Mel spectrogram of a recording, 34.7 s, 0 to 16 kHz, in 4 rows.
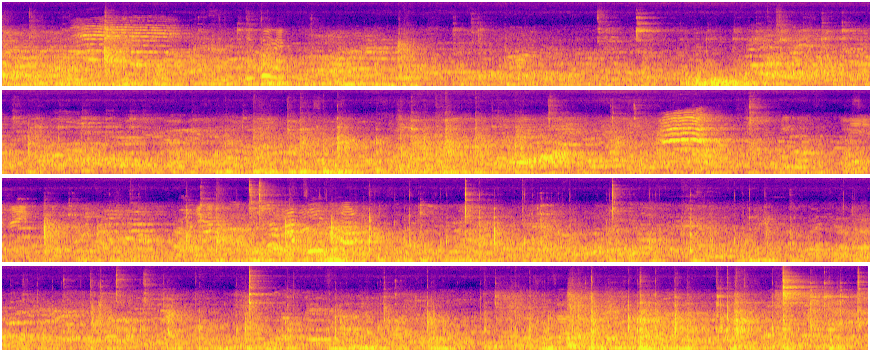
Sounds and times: voices by kids and parents 0:00.0 - 0:34.7
several drum sticks hitting simultaneously on a wooden table 0:29.9 - 0:34.7

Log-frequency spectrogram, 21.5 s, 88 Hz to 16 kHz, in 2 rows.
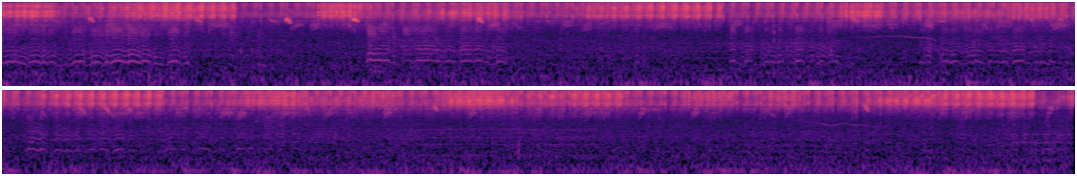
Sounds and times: many insects 0:00.0 - 0:21.4

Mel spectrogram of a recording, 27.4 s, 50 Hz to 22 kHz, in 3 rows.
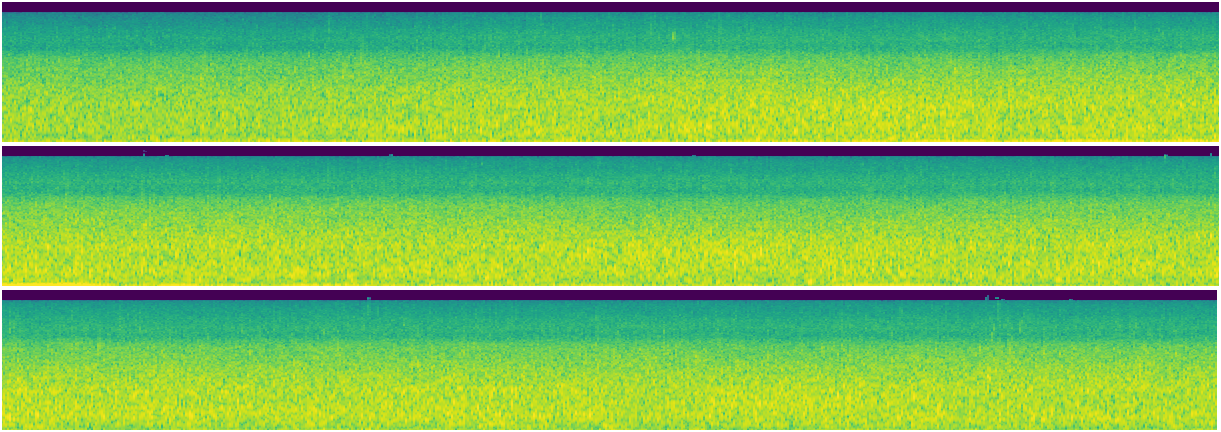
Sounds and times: peaceful floating water 0:00.0 - 0:27.3

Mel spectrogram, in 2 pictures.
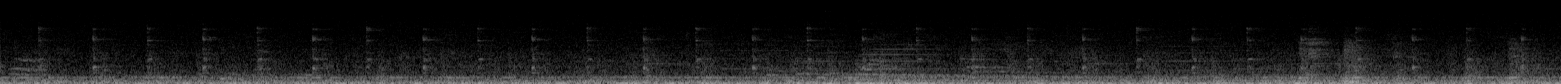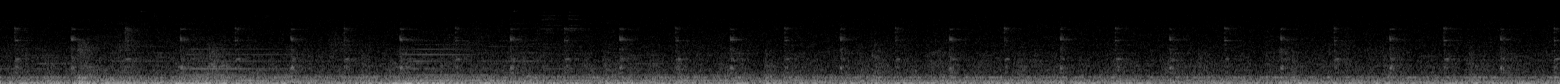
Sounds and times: wall clock ticking and chiming 0:00.4 - 0:31.2
church clock chiming 0:05.3 - 0:26.4

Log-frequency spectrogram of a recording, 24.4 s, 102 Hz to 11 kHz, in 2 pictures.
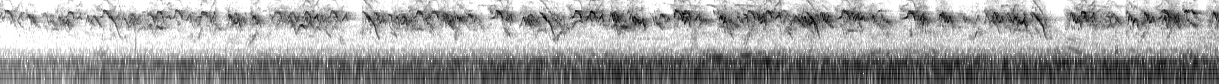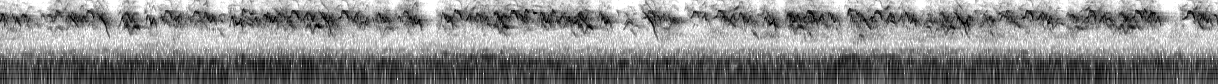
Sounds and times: sparrows, discussing into a grove 0:00.0 - 0:24.3
pedestrians 0:05.3 - 0:24.3

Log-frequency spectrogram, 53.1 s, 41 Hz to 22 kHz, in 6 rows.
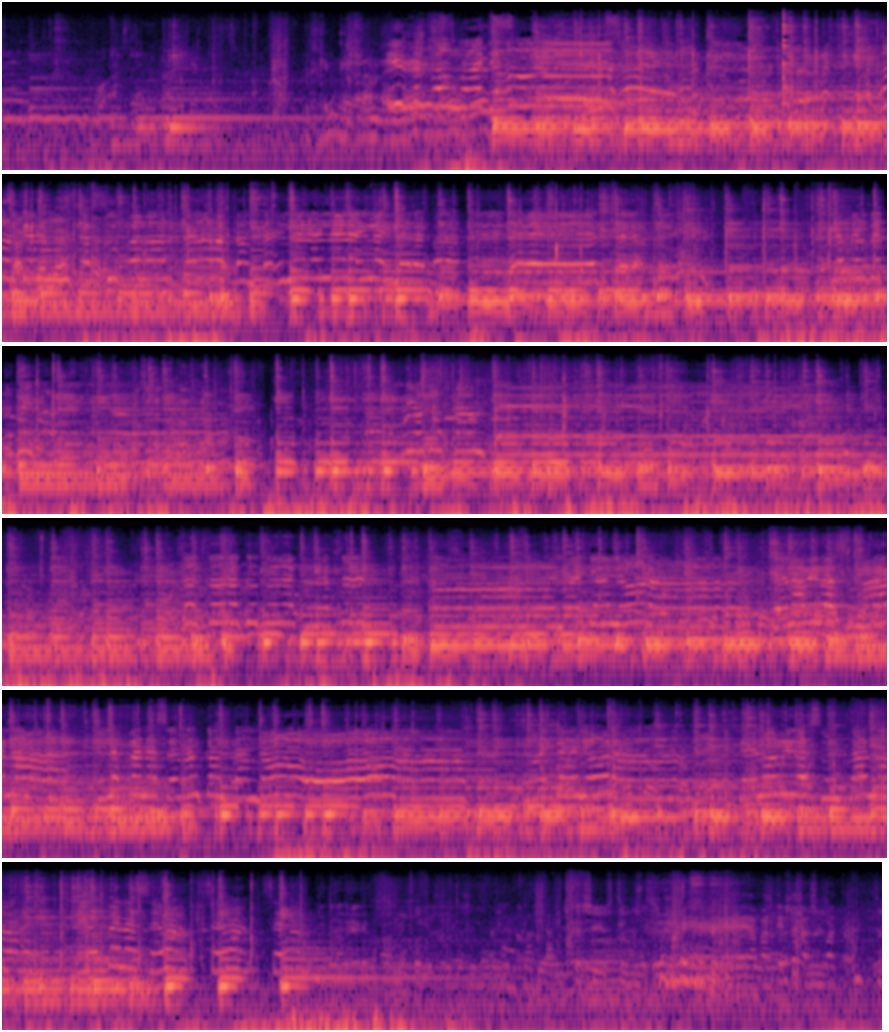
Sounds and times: people coming to the music campa 0:00.0 - 0:53.0

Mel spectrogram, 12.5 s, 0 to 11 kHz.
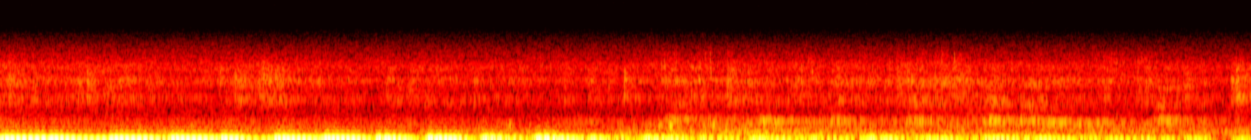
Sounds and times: metal sculptures 0:00.0 - 0:12.5

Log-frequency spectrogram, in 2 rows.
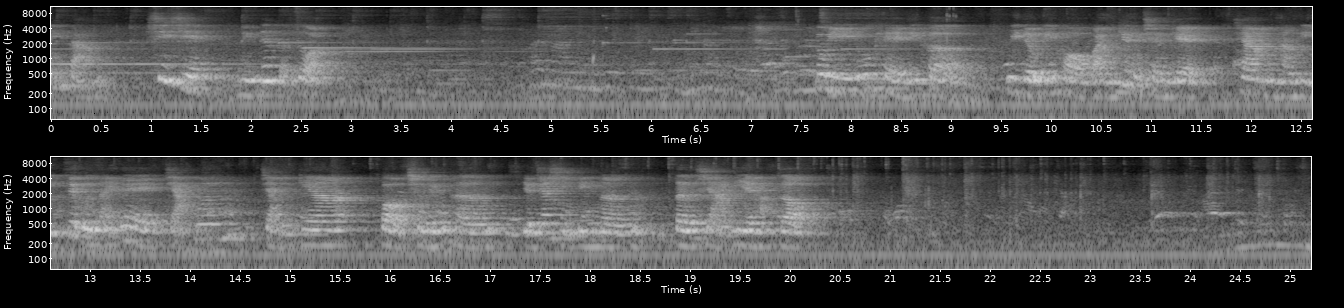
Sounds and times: In-car message broadcasting 0:00.0 - 0:02.9
Take the MRT 0:00.0 - 0:20.1

